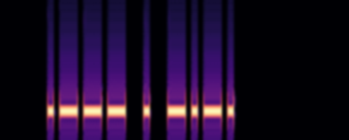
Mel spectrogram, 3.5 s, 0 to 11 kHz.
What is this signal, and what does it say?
Morse code, heard as a keyed tone, about 20 wpm, 700 Hz. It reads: JEC
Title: USA Call Sign Postfixes - 3 Letters 20wpm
